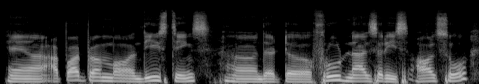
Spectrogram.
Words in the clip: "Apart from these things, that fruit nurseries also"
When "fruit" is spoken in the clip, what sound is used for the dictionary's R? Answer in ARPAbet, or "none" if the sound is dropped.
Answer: R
